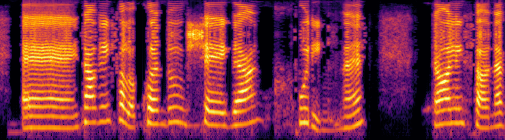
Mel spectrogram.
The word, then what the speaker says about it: Purim: a pronúncia certa é Purim ou Purim? Purim. Ok. Não, mas... Purim, não, pera. Purim. Purim. Não, Purim. É que, na verdade, depende um pouco, mas Purim.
